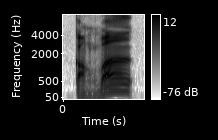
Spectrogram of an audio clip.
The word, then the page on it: 港湾: HSK6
